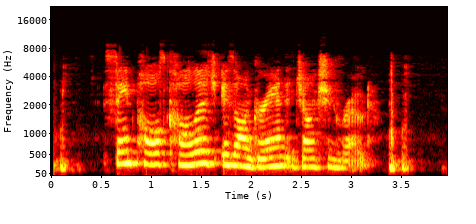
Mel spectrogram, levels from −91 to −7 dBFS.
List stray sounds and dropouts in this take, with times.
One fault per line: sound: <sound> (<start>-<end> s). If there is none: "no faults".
no faults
